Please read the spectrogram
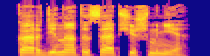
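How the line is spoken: Commanding tone, female. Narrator (Russian): приказным тоном велела Роза

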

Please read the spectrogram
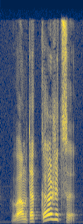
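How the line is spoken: Snorting. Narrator (Russian): Фыркнул он

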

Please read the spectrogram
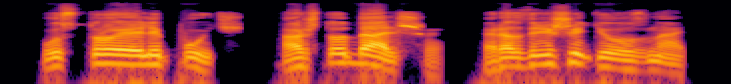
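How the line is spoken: Calm voice. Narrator (Russian): Он ответил Гамову таким же спокойным голосом

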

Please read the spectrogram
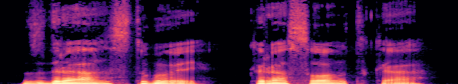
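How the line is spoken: Sweet purr. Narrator (Russian): Вдруг сладко промурлыкал кто-то

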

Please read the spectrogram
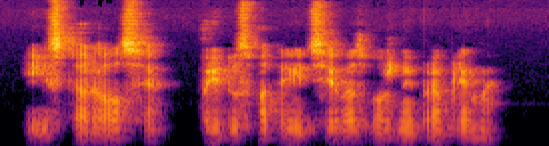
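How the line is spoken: Quiet speech. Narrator (Russian): тихо произнес Рудольф

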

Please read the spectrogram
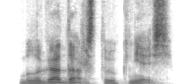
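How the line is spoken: Quiet. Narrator (Russian): Атаман тихо сказал

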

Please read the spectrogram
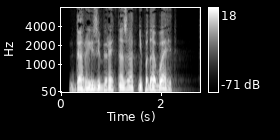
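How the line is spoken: Plain. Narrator (Russian): сказал он

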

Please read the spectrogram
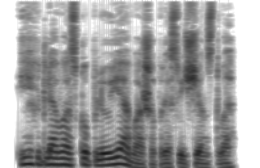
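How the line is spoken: Calm. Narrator (Russian): спокойно ответил я

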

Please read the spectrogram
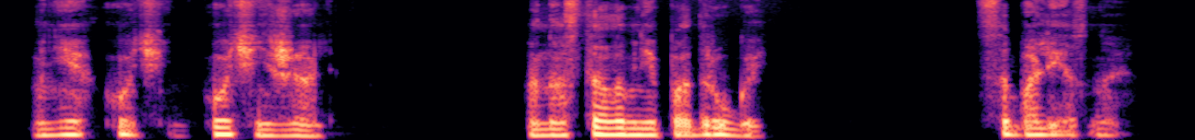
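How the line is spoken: Quiet. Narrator (Russian): тихо сказала

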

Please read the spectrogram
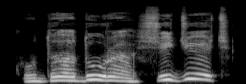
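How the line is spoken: Hissed. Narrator (Russian): прошипел он

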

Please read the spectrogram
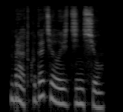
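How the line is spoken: Quiet question. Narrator (Russian): Вэйнло тихо спросила

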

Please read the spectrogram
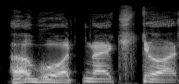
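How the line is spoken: Deep bass voice. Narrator (Russian): сказал он басом

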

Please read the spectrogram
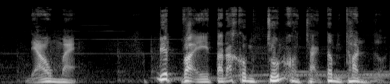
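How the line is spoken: Bitter cursing. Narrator (Vietnamese): hắn hằn học chửi

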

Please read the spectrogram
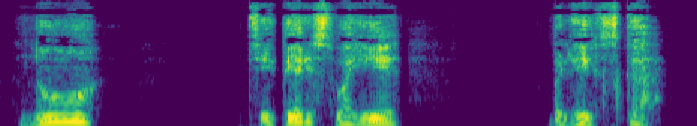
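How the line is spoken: Deep sigh. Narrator (Russian): полной грудью вздохнул Грязнов

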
